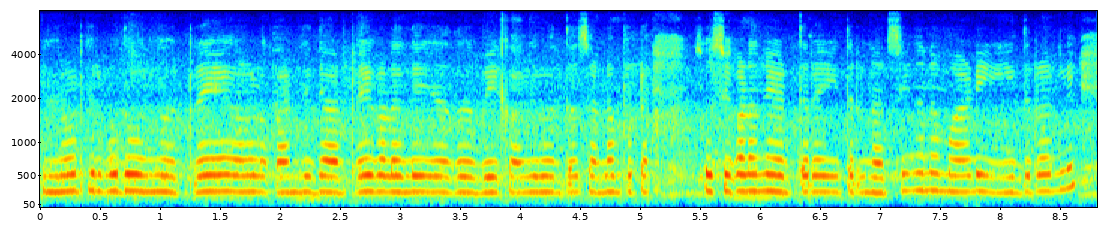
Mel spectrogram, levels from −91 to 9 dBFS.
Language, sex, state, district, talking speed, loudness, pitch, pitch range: Kannada, female, Karnataka, Dharwad, 115 wpm, -15 LUFS, 245 Hz, 235-250 Hz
